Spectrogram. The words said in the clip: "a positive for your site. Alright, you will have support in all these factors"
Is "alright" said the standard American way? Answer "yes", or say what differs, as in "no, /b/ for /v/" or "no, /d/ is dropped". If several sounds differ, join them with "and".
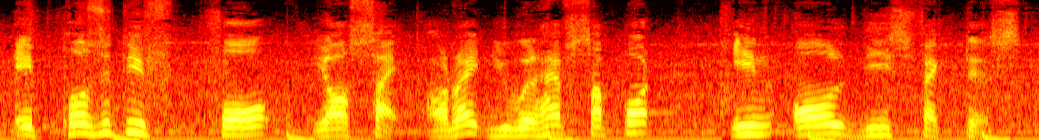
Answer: yes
